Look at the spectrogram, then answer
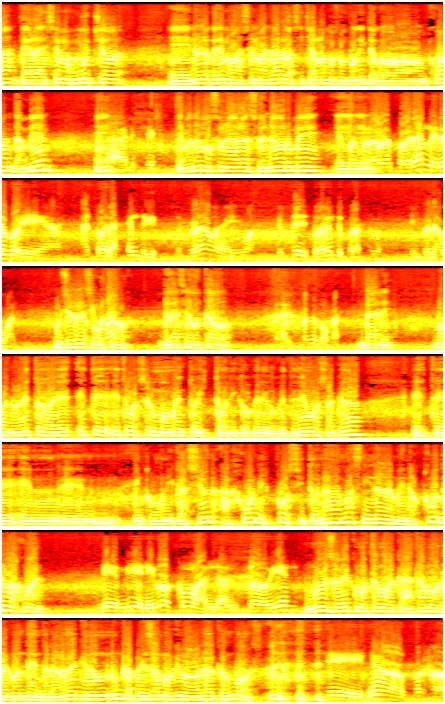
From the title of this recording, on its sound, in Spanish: Nota telefónica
